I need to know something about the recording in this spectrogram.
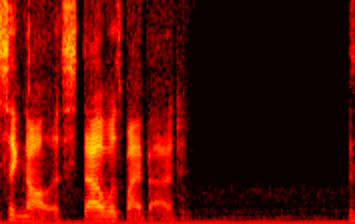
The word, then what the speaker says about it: Signalis: Replica, no, this is, yeah, okay, I said it wrong. It is Signalis. That was my bad. The game is called Signalis.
